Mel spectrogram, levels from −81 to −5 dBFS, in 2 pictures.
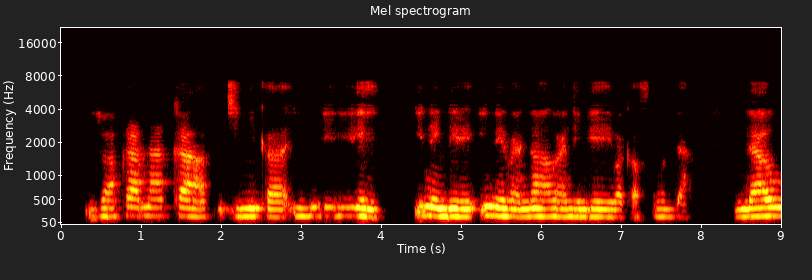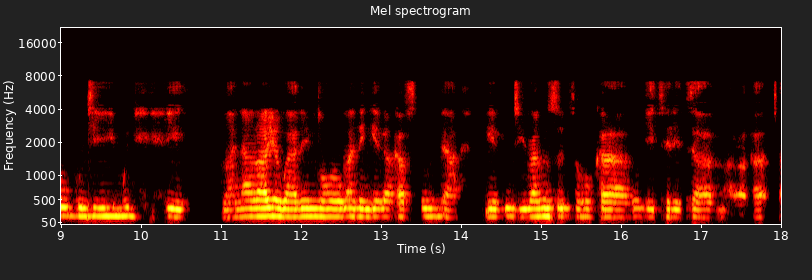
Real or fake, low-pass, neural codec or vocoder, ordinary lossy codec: fake; 7.2 kHz; codec, 16 kHz, 1.1 kbps, Voila-Tokenizer; AAC, 32 kbps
